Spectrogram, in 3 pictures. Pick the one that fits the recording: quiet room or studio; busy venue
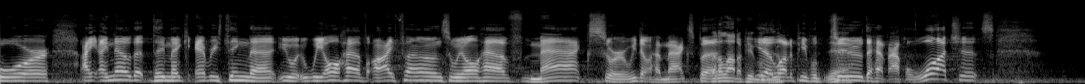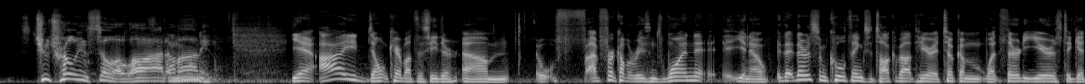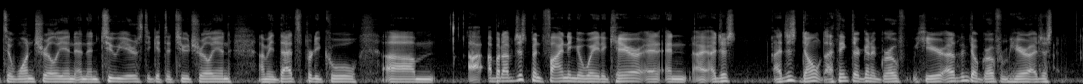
busy venue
